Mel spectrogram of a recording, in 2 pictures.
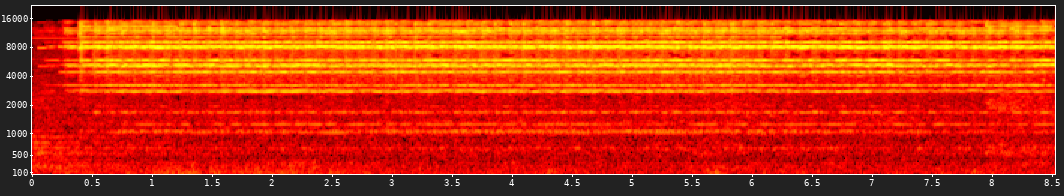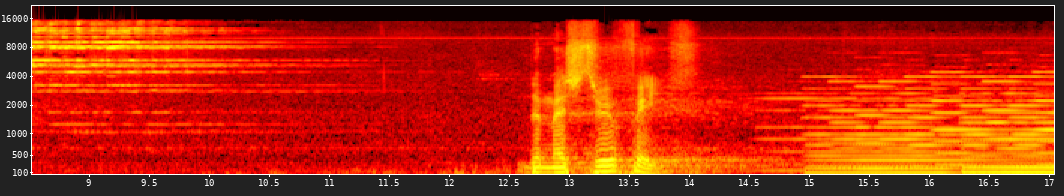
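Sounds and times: altar bells ringing: 0.0s - 11.3s.

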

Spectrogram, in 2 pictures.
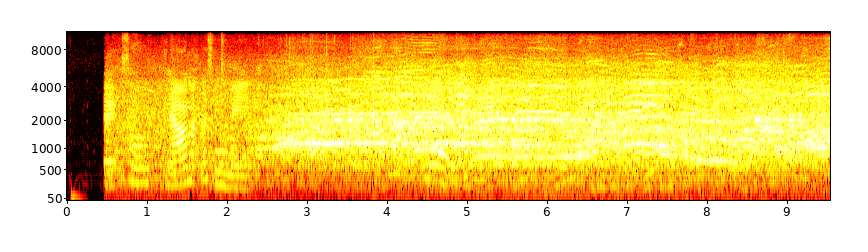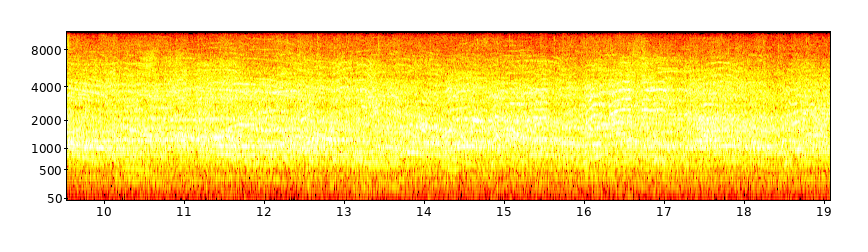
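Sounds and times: crowd cheering and shouting: 1.0s - 19.0s.

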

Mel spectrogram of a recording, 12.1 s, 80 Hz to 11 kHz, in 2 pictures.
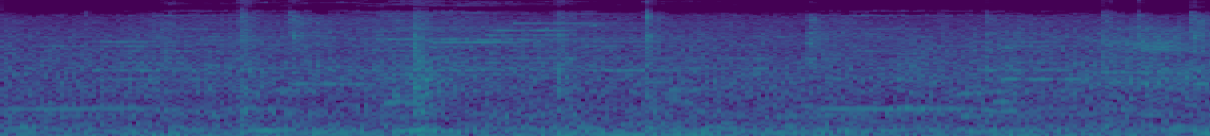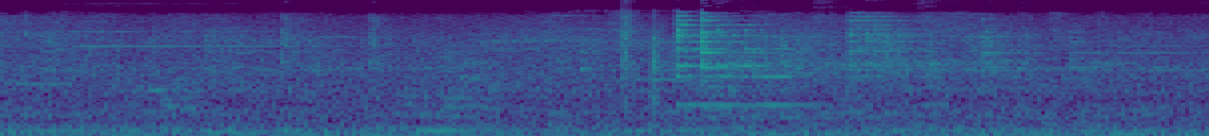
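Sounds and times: casino room noise: 0.0s - 12.0s
high chiming tones: 9.4s - 10.4s.

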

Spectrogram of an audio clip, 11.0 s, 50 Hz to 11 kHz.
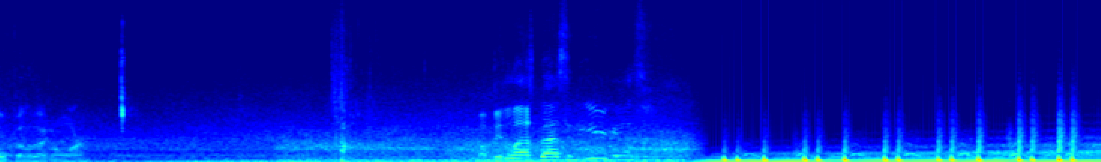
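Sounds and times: low electronic drone: 7.0s - 11.0s
quick beat of sharp clicks: 7.3s - 11.0s.

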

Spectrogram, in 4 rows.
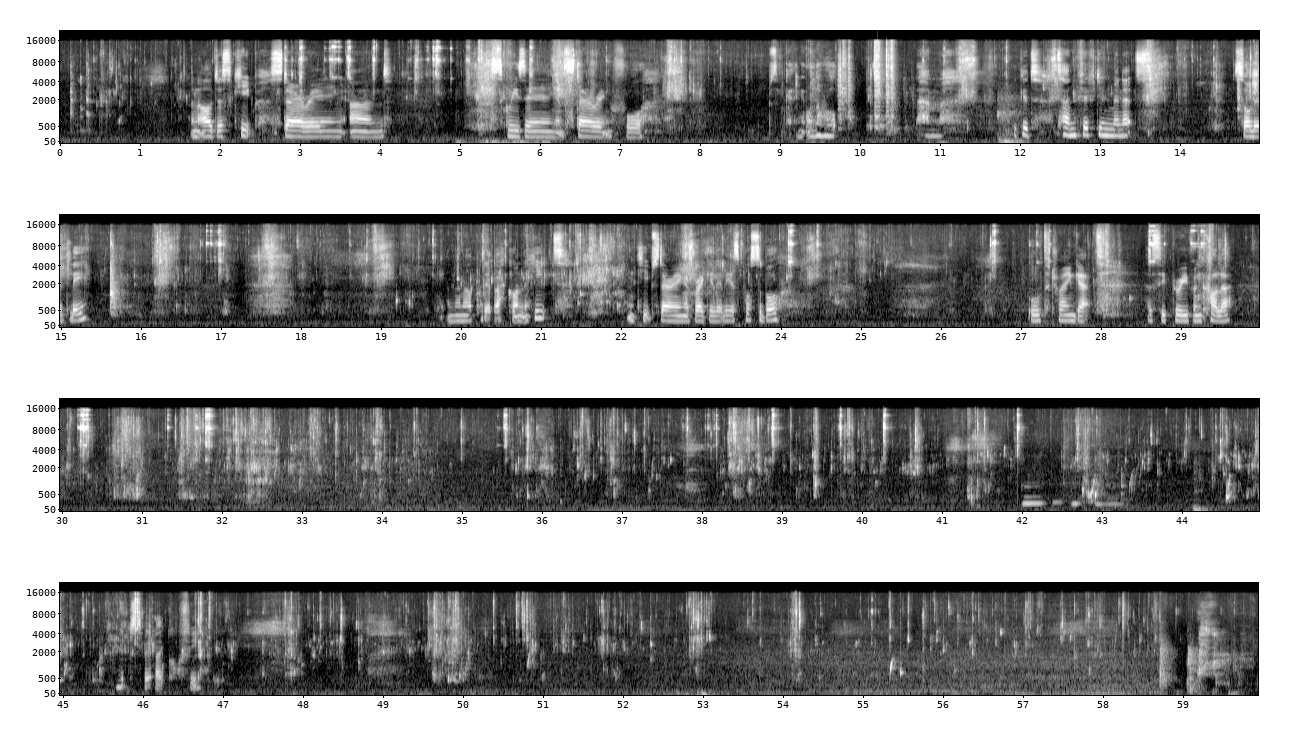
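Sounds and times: cloth sloshing in liquid: 0.3s - 1.7s, 2.5s - 27.1s, 29.2s - 41.9s, 42.5s - 59.0s.

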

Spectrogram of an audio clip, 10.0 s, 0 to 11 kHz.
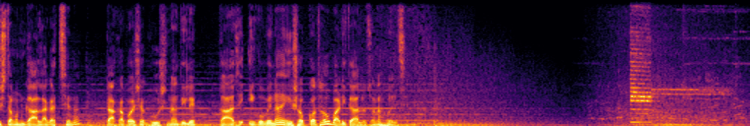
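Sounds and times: low traffic rumble: 7.7s - 10.0s
car horn honk: 8.2s - 10.0s.

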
